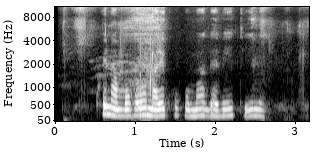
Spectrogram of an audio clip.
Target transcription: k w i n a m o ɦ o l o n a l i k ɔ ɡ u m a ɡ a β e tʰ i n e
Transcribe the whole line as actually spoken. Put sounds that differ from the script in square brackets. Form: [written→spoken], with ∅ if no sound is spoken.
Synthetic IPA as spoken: k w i n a m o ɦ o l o [n→m] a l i k [ɔ→u] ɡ u m a ɡ a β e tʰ i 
